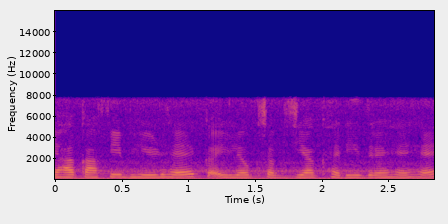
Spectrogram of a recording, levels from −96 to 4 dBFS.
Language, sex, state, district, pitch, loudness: Hindi, female, Bihar, Vaishali, 215 Hz, -37 LUFS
